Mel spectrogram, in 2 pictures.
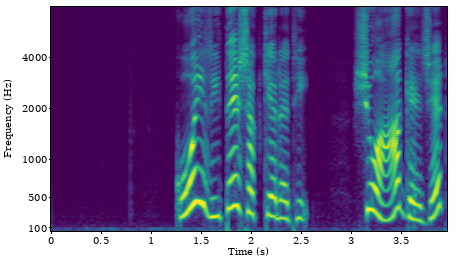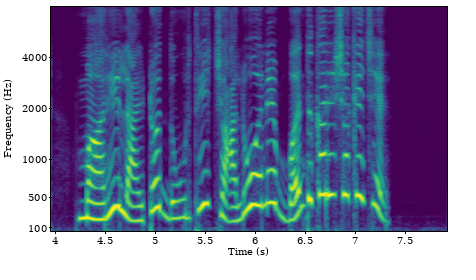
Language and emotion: Gujarati, surprised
